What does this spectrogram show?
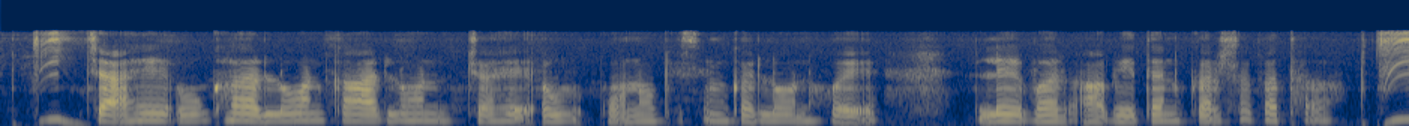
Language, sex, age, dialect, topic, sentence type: Chhattisgarhi, female, 18-24, Northern/Bhandar, banking, statement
